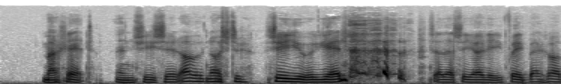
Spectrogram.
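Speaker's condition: Tongue cancer; aggressive tongue cancer

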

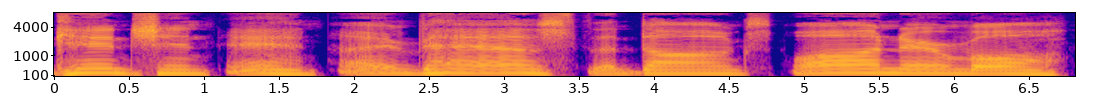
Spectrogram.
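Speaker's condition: Parkinson's disease; young onset

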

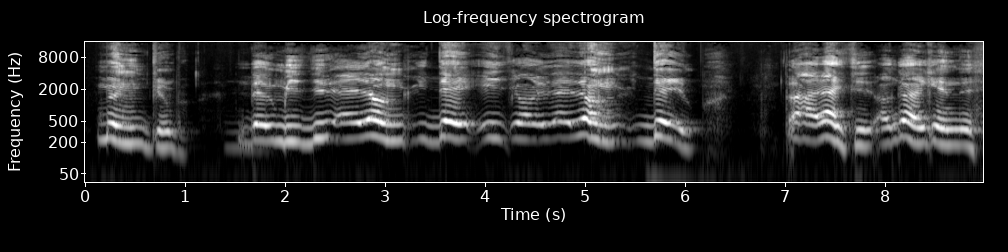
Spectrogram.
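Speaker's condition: Cerebral palsy; speech can be hard sometimes

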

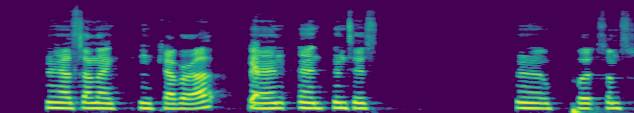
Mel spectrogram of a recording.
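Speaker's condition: Down syndrome

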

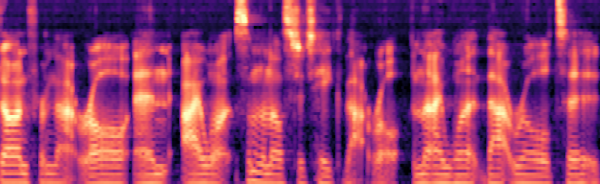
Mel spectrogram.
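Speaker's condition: No condition

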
